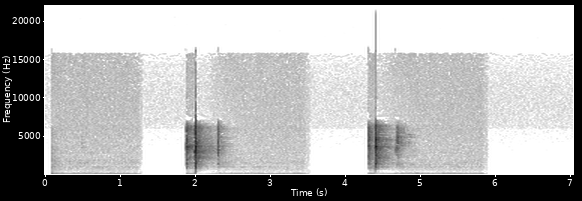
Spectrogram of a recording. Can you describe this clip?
Sound of paper stapler
foley, stapler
